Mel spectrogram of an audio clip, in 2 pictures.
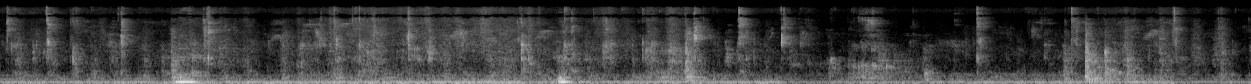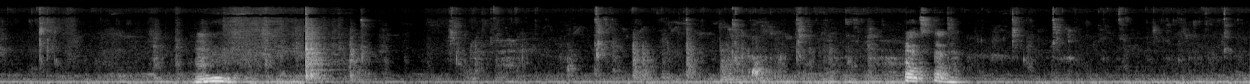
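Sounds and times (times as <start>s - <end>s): wet chewing and lip-smacking: 0.0s - 14.4s, 16.4s - 21.6s, 22.2s - 25.0s
mouth clicks: 5.4s - 5.9s.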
